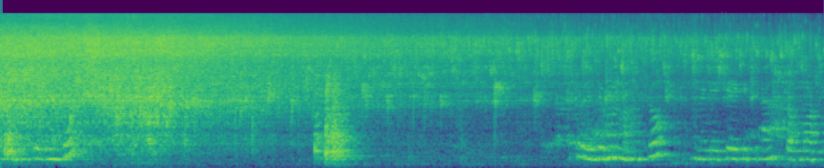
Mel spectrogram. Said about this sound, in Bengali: এখন আমি মাংসটা বসাবো।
